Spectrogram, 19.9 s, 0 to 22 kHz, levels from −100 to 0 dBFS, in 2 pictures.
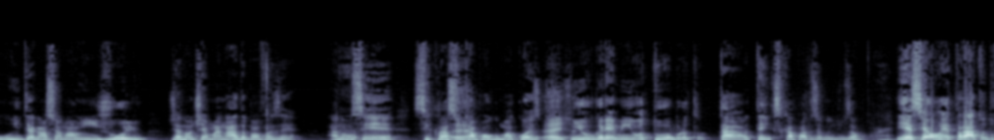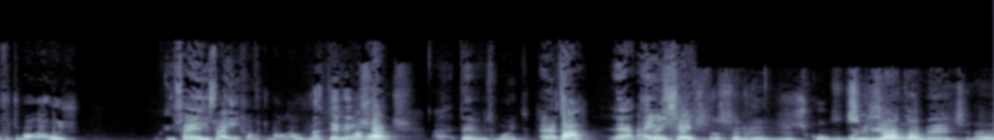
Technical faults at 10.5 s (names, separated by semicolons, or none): loud pop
